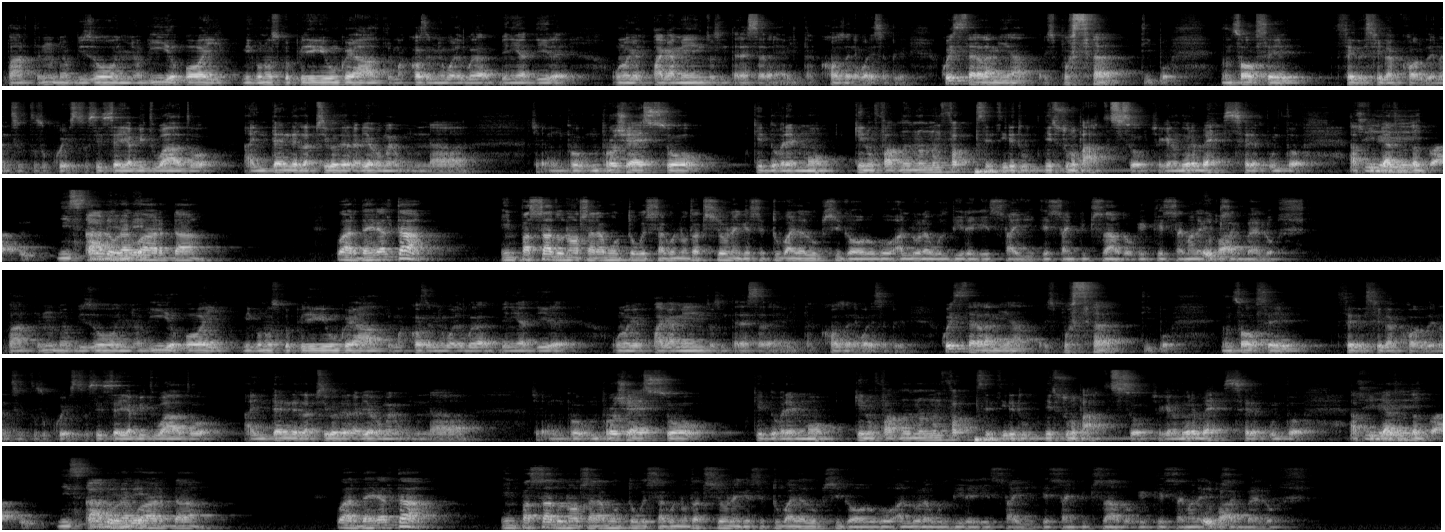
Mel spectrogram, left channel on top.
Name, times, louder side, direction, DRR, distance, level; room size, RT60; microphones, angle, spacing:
voice 1, 0.0-5.7 6.1-9.1 9.4-13.0 13.4-16.6 16.8-19.2 19.7-21.4 21.9-30.3 40.8-41.3, left 2 dB, 30° left, 0.8 m, -23 dB
Drum, 24.1-27.1, equal, 65° right, 1.3 m, -32 dB
voice 2, 28.0-28.6 29.7-30.8 32.2-33.1 33.8-41.8, left 3 dB, 65° left, 0.6 m, -24 dB
9.6 x 9.3 x 3.4 m
head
